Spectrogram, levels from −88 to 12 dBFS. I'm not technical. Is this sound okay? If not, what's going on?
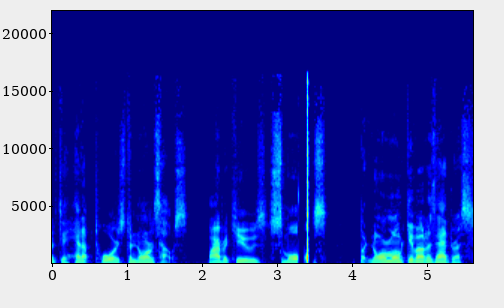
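No. There is damaged data in the compressed stream at 3.28 to 3.50 s, about a fifth of a second. The audio was stored in a compressed format, and a small stretch of that stored data got corrupted, with bytes lost or overwritten. When the player reaches that spot it can't make sense of the data, loses its place, and hunts for the next readable piece, so you hear a brief garbled glitch there.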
